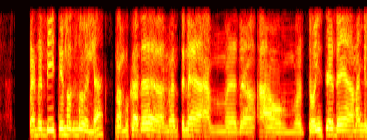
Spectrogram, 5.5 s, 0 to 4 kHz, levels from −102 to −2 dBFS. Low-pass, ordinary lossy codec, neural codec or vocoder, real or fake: 3.6 kHz; none; codec, 44.1 kHz, 3.4 kbps, Pupu-Codec; fake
